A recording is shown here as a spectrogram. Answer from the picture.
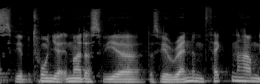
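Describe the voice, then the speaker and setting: A man speaks in an ordinary speaking voice, fairly high in pitch, with ordinary pitch variation and a fairly quick pace. The recording is very clean, with a silent background. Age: 20s. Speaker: campus radio host. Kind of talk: casual trivia chat show.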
